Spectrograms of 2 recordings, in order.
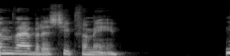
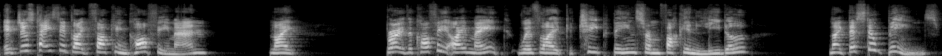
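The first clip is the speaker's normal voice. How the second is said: louder, higher exasperated ranting about cheap beans; heated rant; 7 semitones higher, 5 dB louder than usual. Real, not acted. Streamer ranting to chat about overpriced coffee, exasperated and raised. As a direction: vent it, raised and fed up. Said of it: "I'm going on a rant about coffee".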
